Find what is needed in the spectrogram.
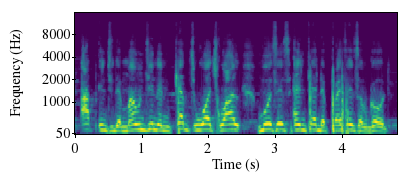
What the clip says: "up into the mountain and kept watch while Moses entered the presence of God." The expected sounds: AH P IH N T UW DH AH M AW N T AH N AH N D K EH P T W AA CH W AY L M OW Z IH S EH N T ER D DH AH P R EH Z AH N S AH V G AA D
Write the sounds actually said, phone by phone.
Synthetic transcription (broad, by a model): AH P IH N T UW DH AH M AW N T AH N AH N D K EH P T W AA CH W AY L M OW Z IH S EH N T ER D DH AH P R EH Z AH N S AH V G AA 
